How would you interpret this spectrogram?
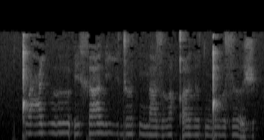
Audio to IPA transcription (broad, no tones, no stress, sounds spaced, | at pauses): ǃ ɤ ʕ i β ɵː ʔ e x ɾ a l iː d əː t nː a z ɤː qʼ ə l əː t ŋ͡ǃ ɤ z ə ʒ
